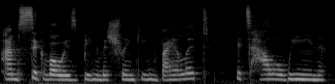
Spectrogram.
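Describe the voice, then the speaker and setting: A woman's voice: a little high, little pitch movement, moderate pace, close to an everyday voice. A woman voicing a shy, anxious young college woman in a visual novel, easily flustered. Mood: nervous resolve. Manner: flustered, stammering when upset.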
